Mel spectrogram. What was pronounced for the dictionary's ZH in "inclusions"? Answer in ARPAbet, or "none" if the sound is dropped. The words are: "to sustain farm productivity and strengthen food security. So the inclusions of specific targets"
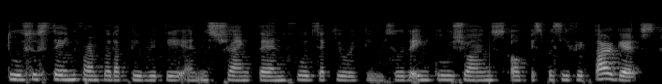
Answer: SH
